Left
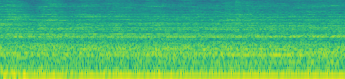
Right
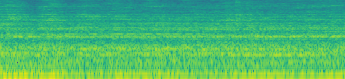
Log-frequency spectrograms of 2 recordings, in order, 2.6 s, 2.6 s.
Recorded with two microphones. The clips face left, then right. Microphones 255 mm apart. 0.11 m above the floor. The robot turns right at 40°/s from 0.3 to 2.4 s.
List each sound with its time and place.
0.0 s an engine running: 45° right, 1.6 m; by 2.6 s 40° left, 1.6 m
